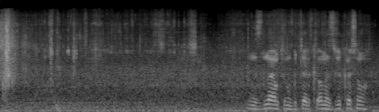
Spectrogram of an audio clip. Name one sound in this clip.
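A glass bottle scrapes against stones as it is picked up.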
